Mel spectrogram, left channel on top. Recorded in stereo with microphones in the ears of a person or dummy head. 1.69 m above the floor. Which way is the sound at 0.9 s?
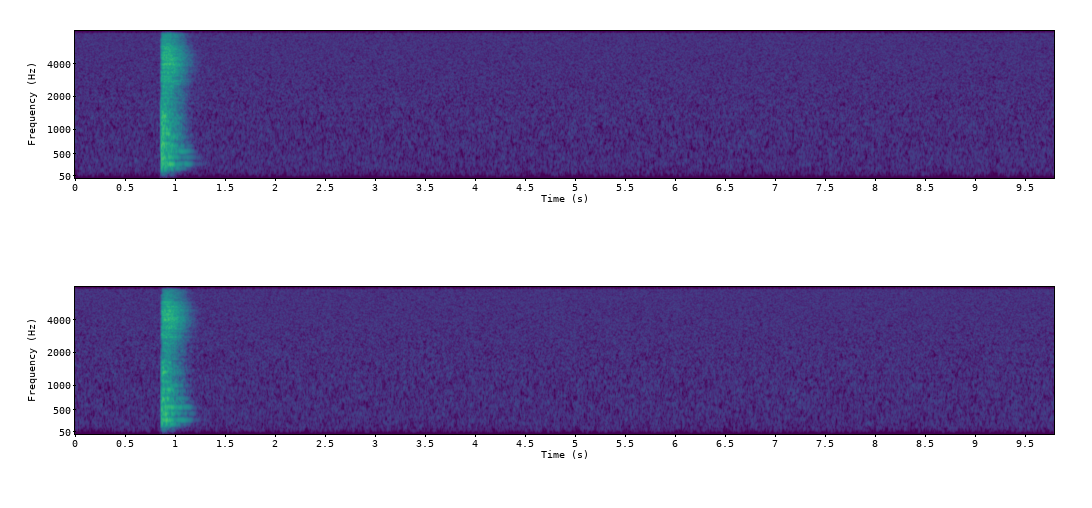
55° left (ahead or behind).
